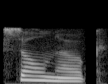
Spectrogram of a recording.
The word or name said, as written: Szolnok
